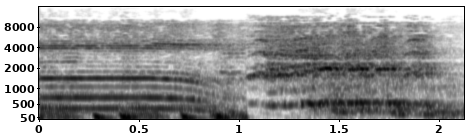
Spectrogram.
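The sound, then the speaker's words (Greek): A racehorse neighs once, a loud, quivering whinny with a pulsing start whose pitch drops near its end, followed by a rougher, noisy stretch with no speech. “Και θα έρθει πρώτο το άλογο μου.”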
